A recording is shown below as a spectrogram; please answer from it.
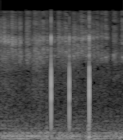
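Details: A cow killer velvet ant, a wasp, gives three short, scratchy squeaks about a fifth of a second apart when disturbed. This fast insect is noted as vocal and territorial.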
